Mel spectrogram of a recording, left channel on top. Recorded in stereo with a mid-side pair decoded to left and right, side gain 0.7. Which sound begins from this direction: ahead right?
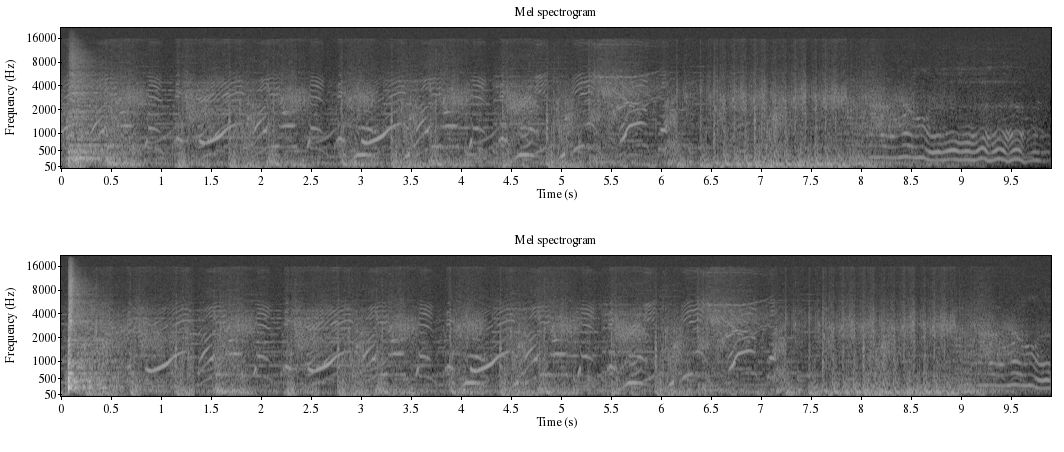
A snare drum, at 0.1 s.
